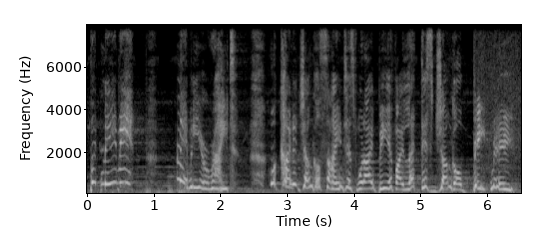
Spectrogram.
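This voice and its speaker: A frantic young woman scientist from a jungle cartoon, very high and wildly swooping in pitch. She is plucky but easily exasperated and delivers everything melodramatically over loud cartoon music. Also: big pitch swings, a little slow, full character voice. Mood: doubtful. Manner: melodramatic exclamations and muttering to herself. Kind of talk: animated cartoon comedy acting.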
